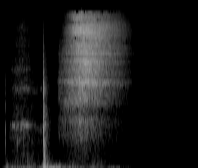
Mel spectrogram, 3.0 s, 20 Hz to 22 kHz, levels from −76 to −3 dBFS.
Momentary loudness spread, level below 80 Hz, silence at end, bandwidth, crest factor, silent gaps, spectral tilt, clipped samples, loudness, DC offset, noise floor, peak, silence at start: 21 LU; -50 dBFS; 1.1 s; 16.5 kHz; 22 dB; none; 2 dB/octave; under 0.1%; -21 LUFS; under 0.1%; -48 dBFS; -8 dBFS; 0.2 s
